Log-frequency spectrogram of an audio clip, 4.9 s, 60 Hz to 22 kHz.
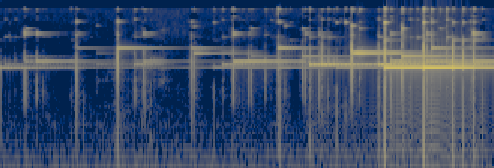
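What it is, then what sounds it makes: Metal tube wind chime. A hanging wind chime with hollow metal tubes is held up and swayed so the tubes strike and ring. Bright, overlapping metallic tones centered near 2 kHz chime in irregularly, growing denser and louder toward the end as the rings linger and blend together.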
